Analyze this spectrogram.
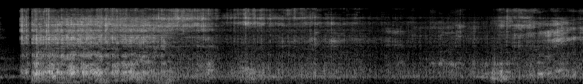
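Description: Stick-welding arc from a Uyustools 160 A IGBT inverter welder burning a No. 10 electrode at full current: a crackling sizzle that strikes up sharply just after the start, eases off through the middle and builds again near the end.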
